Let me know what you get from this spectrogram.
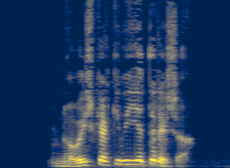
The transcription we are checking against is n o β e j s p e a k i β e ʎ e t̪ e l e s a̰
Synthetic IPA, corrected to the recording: n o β e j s k e a k i β i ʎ e t̪ e ɾ e s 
